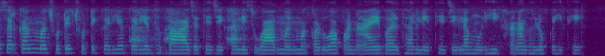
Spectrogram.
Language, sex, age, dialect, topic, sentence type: Chhattisgarhi, female, 60-100, Western/Budati/Khatahi, agriculture, statement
